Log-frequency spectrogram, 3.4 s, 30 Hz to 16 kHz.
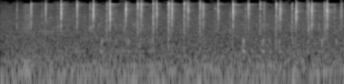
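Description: A brass-looking cannon puzzle is shaken, and a loose object inside rattles with quick, irregular metallic clicks and taps. About 21 light, bright hits ring very briefly over a faint background hiss.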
